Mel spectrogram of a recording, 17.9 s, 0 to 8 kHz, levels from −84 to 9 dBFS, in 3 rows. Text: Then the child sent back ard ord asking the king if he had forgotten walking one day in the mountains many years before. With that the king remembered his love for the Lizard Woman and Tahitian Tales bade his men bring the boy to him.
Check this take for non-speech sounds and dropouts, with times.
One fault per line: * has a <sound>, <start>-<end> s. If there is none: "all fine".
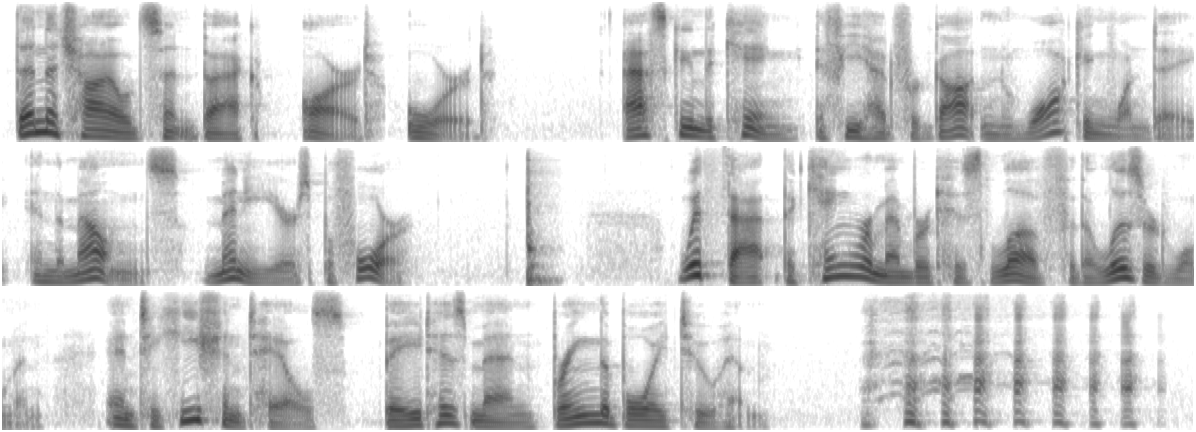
* has a tap, 8.6-8.8 s
* has a laugh, 16.2-17.7 s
